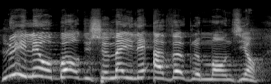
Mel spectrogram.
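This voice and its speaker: A woman preacher giving a fervent sermon in church, moving between low, hushed stretches and loud, repeated calls to her congregation. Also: animated, brisk. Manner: fervent, repetitive, shouting exhortations.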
